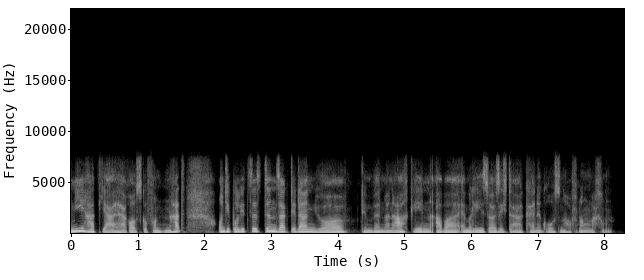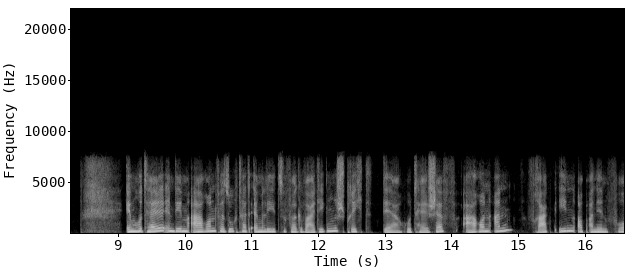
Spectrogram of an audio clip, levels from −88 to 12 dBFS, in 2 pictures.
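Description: At 4.33 s, between "sagt ihr dann ja" and "dem werden wir nachgehen", and again from 8.31 to 8.43 s, AMR comfort noise replaces the background with smooth synthetic hiss. The spectrogram shows a featureless, evenly textured patch with abrupt edges.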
